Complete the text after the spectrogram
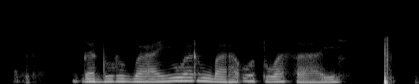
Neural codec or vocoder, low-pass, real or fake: autoencoder, 48 kHz, 32 numbers a frame, DAC-VAE, trained on Japanese speech; 3.6 kHz; fake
